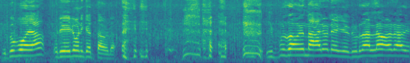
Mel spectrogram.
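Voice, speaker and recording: A man's voice: very high-pitched, moderate pace, background noise. A man vlogging casually on a rainy hillside trail outdoors, chatting to his viewers into a handheld phone. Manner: chatty, addresses viewers as guys. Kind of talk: casual travel vlog commentary to viewers.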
